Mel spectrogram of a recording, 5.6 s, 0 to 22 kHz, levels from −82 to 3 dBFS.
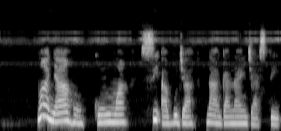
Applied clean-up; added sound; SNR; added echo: none; none; none; none.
